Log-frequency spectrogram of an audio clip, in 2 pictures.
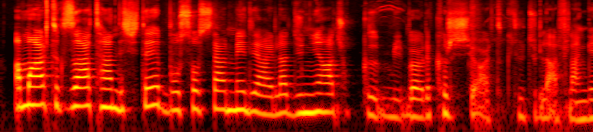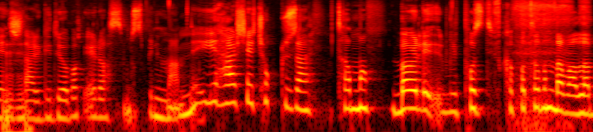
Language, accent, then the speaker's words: Turkish; Berlin, Germany; burada doğdum, büyüdüm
